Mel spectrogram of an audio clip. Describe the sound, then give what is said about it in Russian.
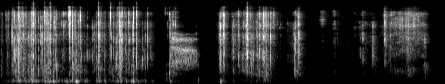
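Loud crunching of potato chips in dense bursts, mixed with crinkly rustling of a snack bag, then shorter scattered crunches and crinkles toward the end. No one speaks. “Чипсы. Да, хорошо, пойдет с пивком.”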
